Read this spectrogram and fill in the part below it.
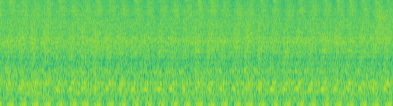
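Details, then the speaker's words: Motorcycle started after a hard start, warming up: steady, even idle thumping about four per second with no ticking or knocking; mechanically quiet, though it still won't take revs. "That's all right. Motor's lovely and quiet."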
